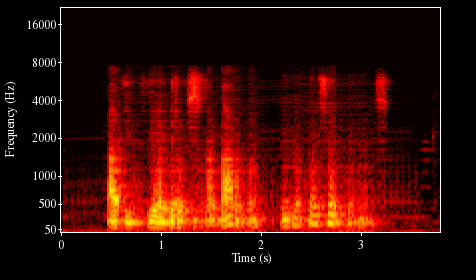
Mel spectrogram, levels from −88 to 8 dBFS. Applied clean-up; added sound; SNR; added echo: neural separator model SepFormer DNS4.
